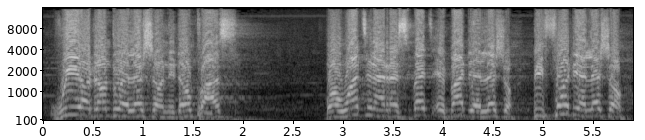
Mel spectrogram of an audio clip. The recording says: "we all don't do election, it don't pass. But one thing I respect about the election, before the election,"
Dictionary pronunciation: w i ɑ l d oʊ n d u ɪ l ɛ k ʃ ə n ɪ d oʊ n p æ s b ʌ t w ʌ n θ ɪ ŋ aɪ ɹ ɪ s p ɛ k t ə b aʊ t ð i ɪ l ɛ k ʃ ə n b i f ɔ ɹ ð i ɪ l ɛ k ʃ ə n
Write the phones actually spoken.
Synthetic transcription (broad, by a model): w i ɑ d oʊ n d u ɪ l ɛ k ʃ ə n ɪ d oʊ n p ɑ s b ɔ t w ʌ n t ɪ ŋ aɪ ɹ ɪ s p ɛ k t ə b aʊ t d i ɪ l ɛ k ʃ ə n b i f ɔ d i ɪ l ɛ k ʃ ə n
